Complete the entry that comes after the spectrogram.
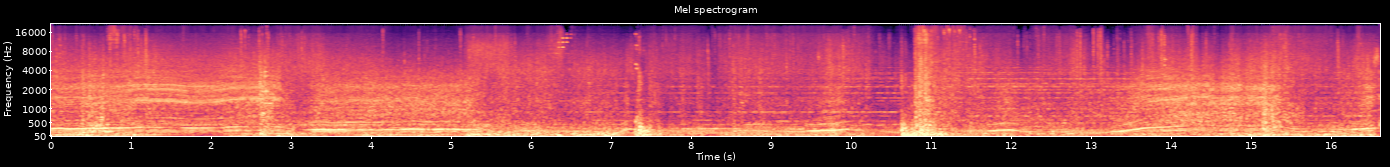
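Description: A car in Forza Horizon 4 accelerates and drives hard. Its engine climbs through repeated rising revs with gear shifts, and a sharp bang or thump lands partway through.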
